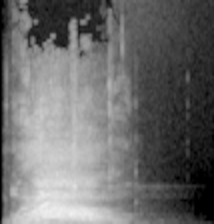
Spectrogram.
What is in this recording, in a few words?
female crowd says wow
